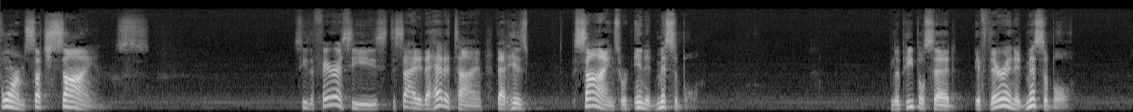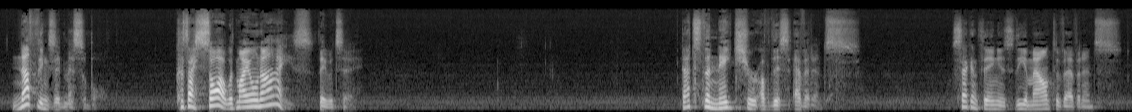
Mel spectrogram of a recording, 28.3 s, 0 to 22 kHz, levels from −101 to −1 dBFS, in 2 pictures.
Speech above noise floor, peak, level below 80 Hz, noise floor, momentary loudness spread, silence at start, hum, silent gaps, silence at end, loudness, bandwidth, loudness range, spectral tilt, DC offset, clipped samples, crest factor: 38 dB; -6 dBFS; -78 dBFS; -65 dBFS; 18 LU; 0 s; none; none; 0.2 s; -27 LUFS; 15.5 kHz; 11 LU; -3 dB/octave; under 0.1%; under 0.1%; 24 dB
